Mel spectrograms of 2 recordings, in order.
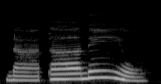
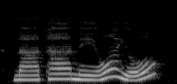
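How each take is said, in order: First: The vowels merge into a single syllable. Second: The vowels are said as separate syllables. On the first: The speaker calls it right. "dia akan berbunyi secara otomatis langsung menjadi nataneo" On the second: The speaker calls it wrong. "bunyinya tidak akan menjadi nataneoyo"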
